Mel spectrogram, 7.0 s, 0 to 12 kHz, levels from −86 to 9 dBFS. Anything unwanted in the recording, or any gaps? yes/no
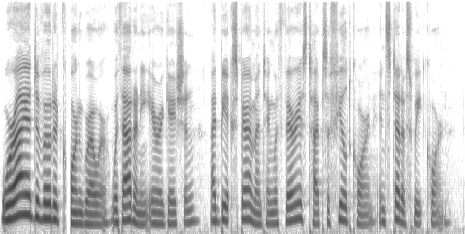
yes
